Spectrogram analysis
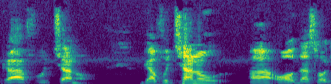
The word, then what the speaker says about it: GAHFU: Request to be our friend, Garifuna Language and Culture Academy, under Gafu Garifuna. Gafu is spelled G-A-H-F-U.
